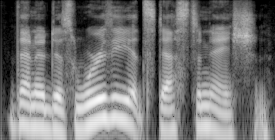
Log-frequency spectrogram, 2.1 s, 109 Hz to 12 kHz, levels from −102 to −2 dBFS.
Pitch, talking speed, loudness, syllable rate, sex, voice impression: 170 Hz, 175 wpm, -17 LUFS, 5.2 syllables/s, female, slightly feminine, adult-like, slightly powerful, slightly unique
